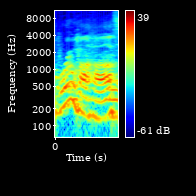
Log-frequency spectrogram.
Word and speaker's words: brouhaha: and figure out how to spell brouhaha so I can put Google.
